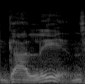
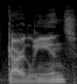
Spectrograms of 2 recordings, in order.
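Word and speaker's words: Garlean: to appear that the Gans have been hard at work on another such vessel hate how he pronounces garans it's garan how close are they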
